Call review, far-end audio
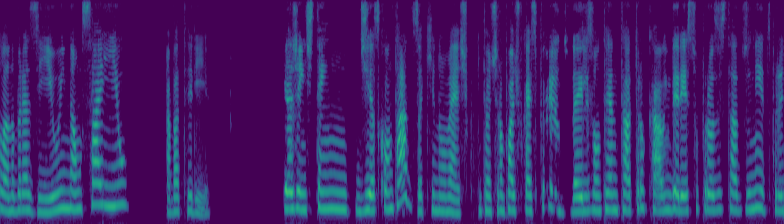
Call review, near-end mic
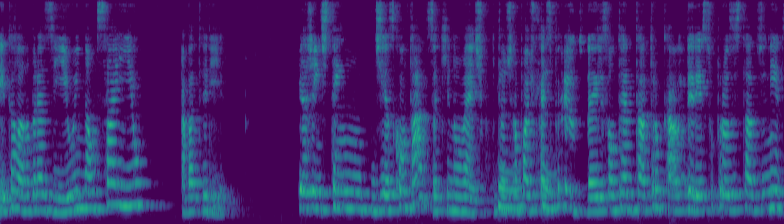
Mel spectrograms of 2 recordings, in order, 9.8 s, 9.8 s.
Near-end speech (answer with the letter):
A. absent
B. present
B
